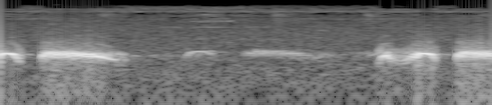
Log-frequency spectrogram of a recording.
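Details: Spotted dove calling to lure a rival: a long hollow coo, soft fading notes, then a wavering double coo and another strong coo, low and resonant.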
